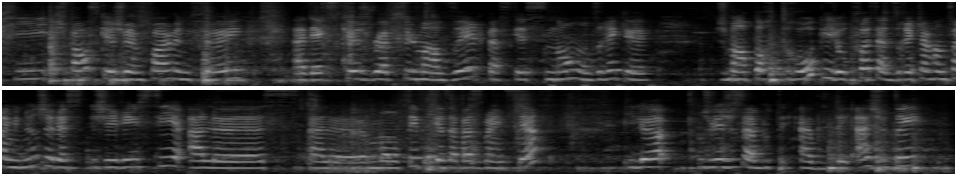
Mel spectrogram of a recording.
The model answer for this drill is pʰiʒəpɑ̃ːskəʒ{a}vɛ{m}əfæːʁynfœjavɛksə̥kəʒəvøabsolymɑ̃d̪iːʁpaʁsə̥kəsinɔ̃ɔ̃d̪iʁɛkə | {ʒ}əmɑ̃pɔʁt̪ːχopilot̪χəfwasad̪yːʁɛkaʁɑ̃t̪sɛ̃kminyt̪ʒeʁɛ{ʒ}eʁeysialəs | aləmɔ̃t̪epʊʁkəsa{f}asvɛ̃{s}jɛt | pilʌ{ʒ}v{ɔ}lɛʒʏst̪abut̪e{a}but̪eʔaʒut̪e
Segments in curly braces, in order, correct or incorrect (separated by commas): incorrect, correct, correct, correct, correct, correct, correct, incorrect, correct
